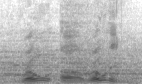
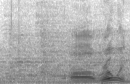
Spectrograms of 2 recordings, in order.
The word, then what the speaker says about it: Rowan: around, but like Galloway and Ronan, I believe is how you pronounce that. Let me check my pronunciation guide real quick. Rowan, yes.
